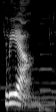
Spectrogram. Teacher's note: both are fourth tones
